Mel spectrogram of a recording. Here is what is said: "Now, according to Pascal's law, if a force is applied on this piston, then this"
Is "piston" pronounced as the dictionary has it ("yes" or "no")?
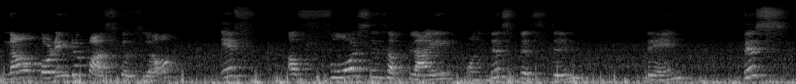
no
